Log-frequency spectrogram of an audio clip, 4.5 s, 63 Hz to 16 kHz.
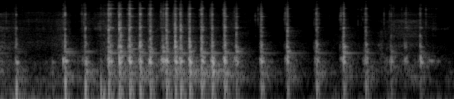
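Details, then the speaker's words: Gas Gas EC250 two-stroke, engine stopped, crank rocked by hand: a sharp metallic click on each rock, two to three per second. The big-end bearing is worn loose with play in every direction, surprising it still ran, so a 2T rebuild is planned. "I w ogóle tak, wszędzie chodzi. I jak leciutko się... Kurwa, nie, no to jest rozklepane, że to jeszcze jeździło."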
